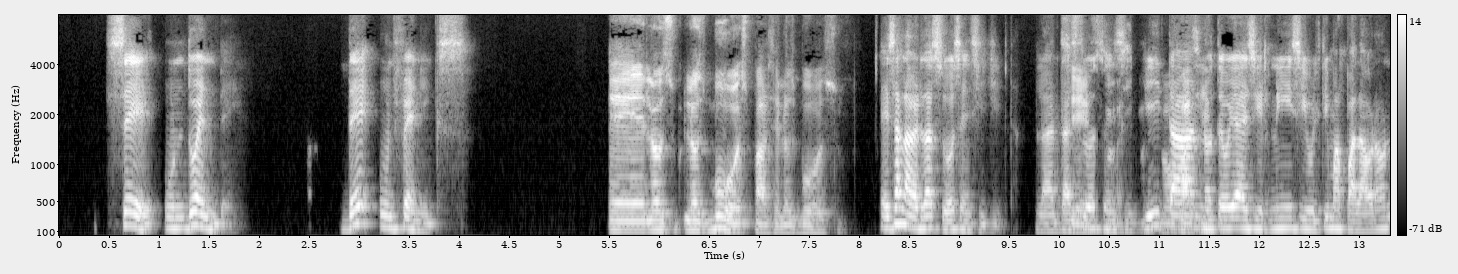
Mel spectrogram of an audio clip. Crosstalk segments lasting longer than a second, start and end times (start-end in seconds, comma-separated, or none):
10.0-11.6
